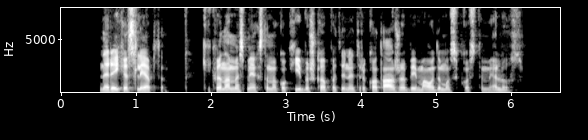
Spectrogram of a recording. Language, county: Lithuanian, Kaunas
